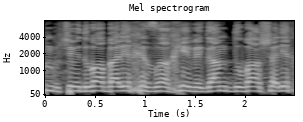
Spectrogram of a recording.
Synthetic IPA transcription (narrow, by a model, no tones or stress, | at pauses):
mʃemed̪ubaʁbealiχezʁaχiveɡamːd̪ubaʁʃaliχ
